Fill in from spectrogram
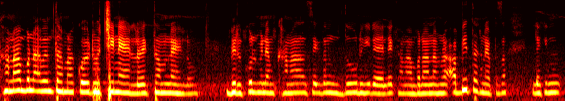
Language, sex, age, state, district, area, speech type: Maithili, female, 18-30, Bihar, Purnia, rural, spontaneous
